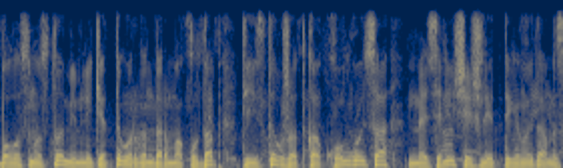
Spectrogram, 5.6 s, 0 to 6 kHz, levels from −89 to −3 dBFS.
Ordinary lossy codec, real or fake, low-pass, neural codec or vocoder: none; real; 5.4 kHz; none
